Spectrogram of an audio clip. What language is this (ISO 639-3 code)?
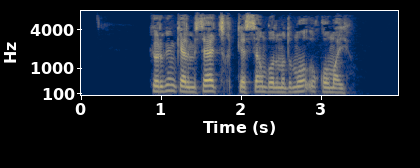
uig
